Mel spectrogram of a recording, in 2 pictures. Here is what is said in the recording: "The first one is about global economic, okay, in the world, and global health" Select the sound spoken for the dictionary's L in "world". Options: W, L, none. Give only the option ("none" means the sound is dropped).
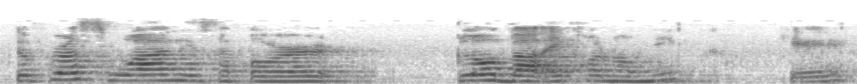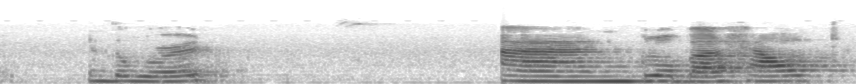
none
